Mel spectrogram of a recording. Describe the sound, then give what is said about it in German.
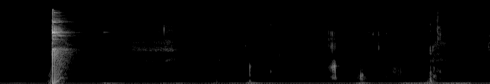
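Two glass bottles clink together once in a toast, a bright sharp knock, followed by faint scattered taps and small handling sounds with no talking. “Eher, naja, ich sag mal, Prost Hannes. Prösterchen.”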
